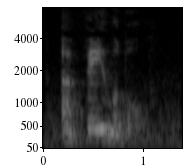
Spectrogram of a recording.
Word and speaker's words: available: Available has four syllables. A-va-la-ble. Emphasis is on the second syllable. Available.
